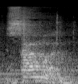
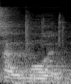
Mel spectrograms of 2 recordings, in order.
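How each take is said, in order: First: The L sound is left silent. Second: The L sound is clearly pronounced. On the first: The speaker calls it right. "it's a silent L" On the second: The speaker calls it wrong. "hindi siya salmon"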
